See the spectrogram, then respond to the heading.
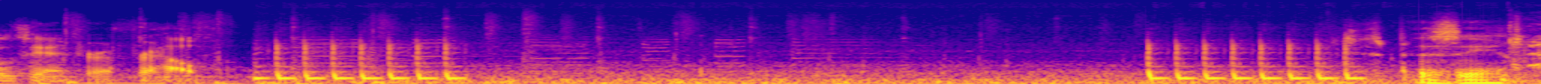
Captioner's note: phone rings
